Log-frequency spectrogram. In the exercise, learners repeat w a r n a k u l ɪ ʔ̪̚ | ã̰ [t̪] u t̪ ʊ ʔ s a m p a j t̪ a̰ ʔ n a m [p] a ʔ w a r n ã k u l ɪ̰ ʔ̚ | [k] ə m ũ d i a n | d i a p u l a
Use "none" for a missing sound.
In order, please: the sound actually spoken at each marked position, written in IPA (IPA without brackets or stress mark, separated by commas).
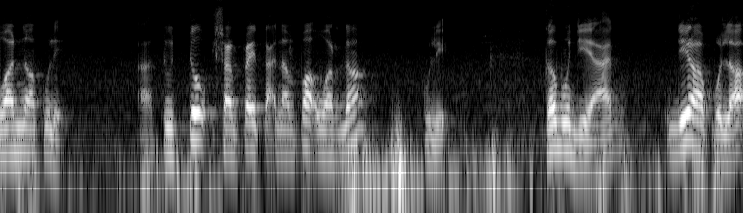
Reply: t̪, p, k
